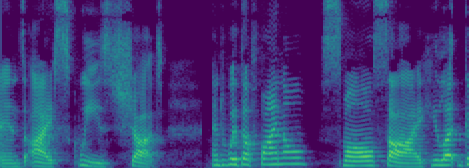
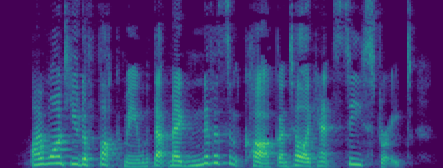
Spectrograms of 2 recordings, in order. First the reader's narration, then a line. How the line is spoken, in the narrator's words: Dorian snarled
